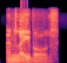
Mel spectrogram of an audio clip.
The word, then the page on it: unlabelled: British English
